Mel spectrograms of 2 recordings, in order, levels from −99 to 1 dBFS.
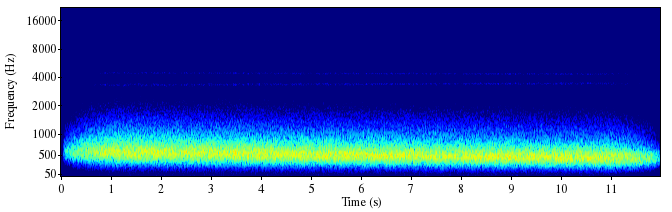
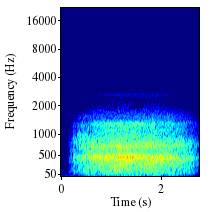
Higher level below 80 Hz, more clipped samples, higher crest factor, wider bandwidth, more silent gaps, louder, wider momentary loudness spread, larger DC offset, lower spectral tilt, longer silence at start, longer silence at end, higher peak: second, under -90 dBFS vs -66 dBFS; neither; about the same, 12 dB vs 16 dB; about the same, 1.9 kHz vs 2 kHz; neither; about the same, -38 LUFS vs -36 LUFS; second, 3 LU vs 14 LU; neither; second, -8 dB/octave vs -12 dB/octave; second, 0.05 s vs 0.25 s; about the same, 0.05 s vs 0.1 s; second, -24 dBFS vs -20 dBFS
